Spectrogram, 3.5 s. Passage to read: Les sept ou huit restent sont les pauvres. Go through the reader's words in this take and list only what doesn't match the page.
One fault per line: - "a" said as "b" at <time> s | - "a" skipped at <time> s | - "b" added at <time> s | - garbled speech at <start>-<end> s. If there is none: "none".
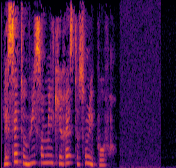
- "cent mille qui" added at 0.7 s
